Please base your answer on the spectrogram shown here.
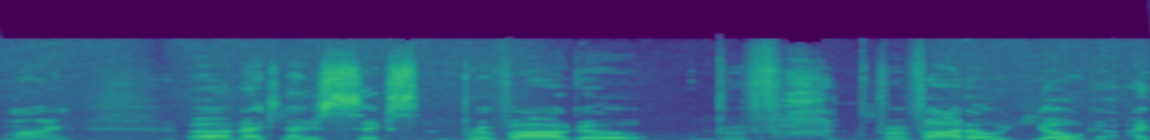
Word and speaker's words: Youga: 1996 Bravado Yoga. I pronounced it right.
